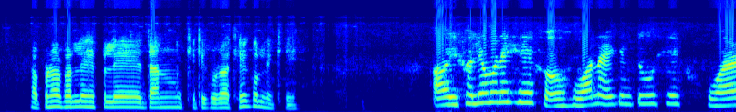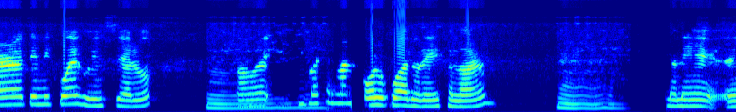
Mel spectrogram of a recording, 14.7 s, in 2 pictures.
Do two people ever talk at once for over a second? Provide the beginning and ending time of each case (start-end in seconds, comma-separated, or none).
9.4-10.7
